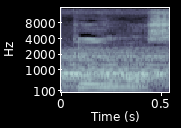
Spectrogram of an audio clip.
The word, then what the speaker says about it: Dumas: Amy Dumas is going to come back. Or Amy Duma, I think the S is silent, whatever.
